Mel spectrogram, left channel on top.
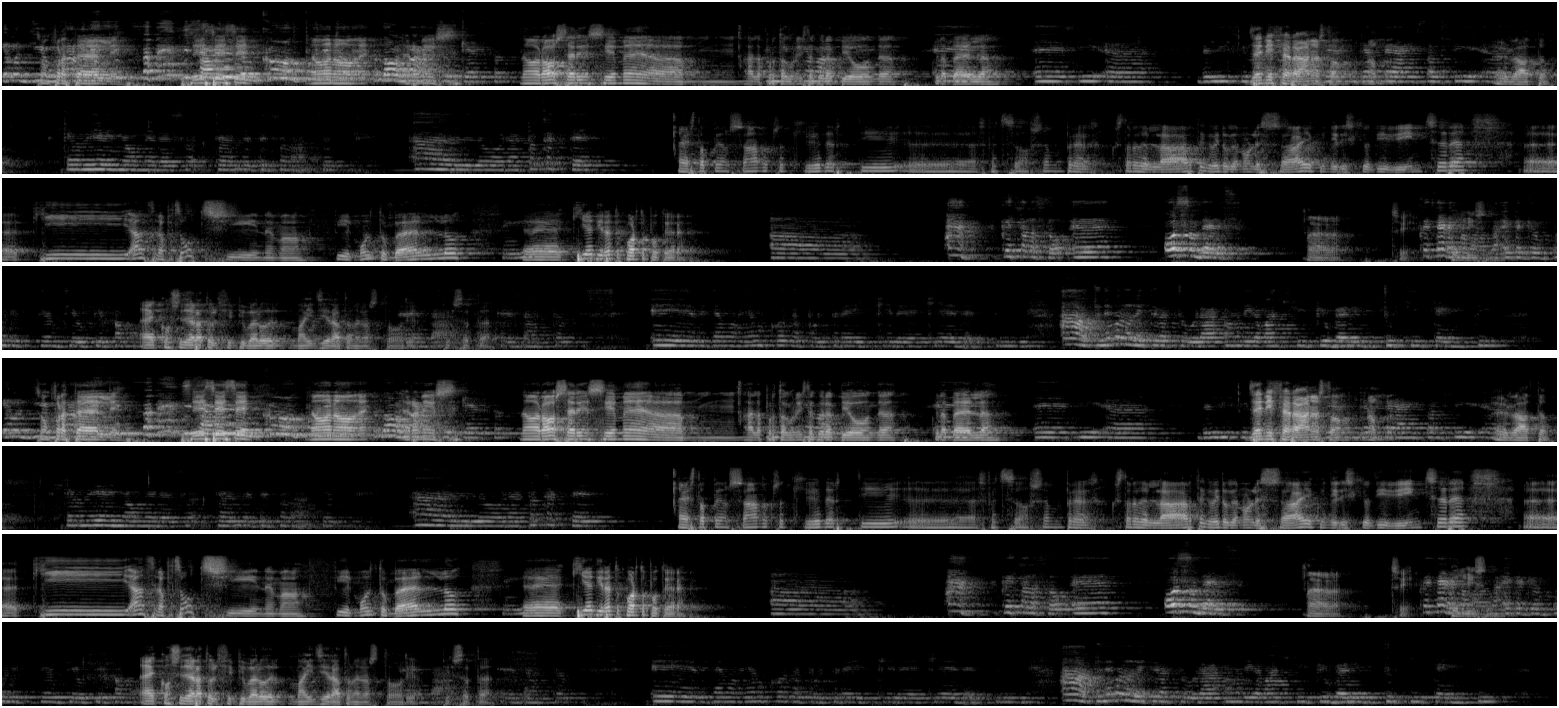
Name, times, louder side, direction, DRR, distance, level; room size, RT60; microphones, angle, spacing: voice 1, 0.0-5.3 7.6-8.7 9.3-9.9 10.3-11.5 11.9-15.2 16.2-19.1 19.6-21.5 34.7-35.2 36.1-36.4 38.8-39.7 40.5-42.2 42.7-43.5 45.3-48.3 50.6-52.8 53.1-61.9, left 2 dB, 50° left, -1 dB, 5.9 m, -33 dB
voice 2, 0.5-1.2 1.9-2.5 3.1-3.7 4.0-4.5 5.2-8.9 9.3-10.0 12.5-13.9 14.9-15.5 22.3-37.9 44.1-44.5 45.0-45.2 45.6-45.7 48.0-51.5, right 3 dB, 25° right, 9 dB, 0.5 m, -28 dB
22.0 x 21.5 x 2.5 m, 0.97 s
head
